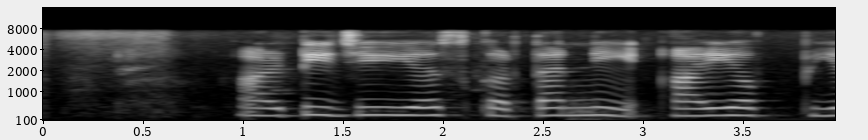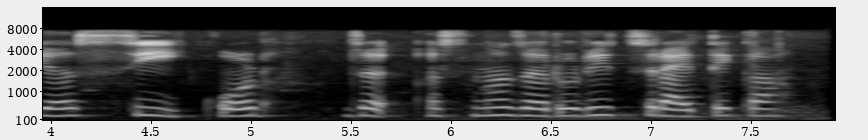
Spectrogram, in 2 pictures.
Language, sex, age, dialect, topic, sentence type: Marathi, female, 25-30, Varhadi, banking, question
